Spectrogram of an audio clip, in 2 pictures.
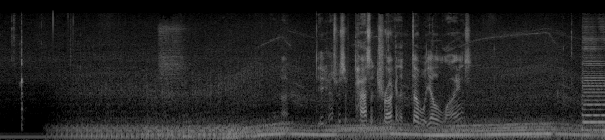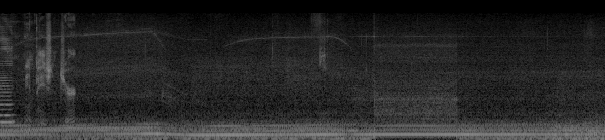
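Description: A truck's diesel engine rumbles and revs as it drives along a road.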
